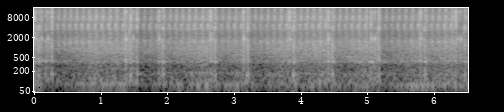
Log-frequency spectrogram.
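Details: Enjomor hit-and-miss engine running nicely, with highway traffic and chatting in the background: sharp firing pops at uneven gaps with quiet coasting between; normal running.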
